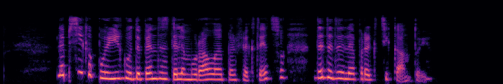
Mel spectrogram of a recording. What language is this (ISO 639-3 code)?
epo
